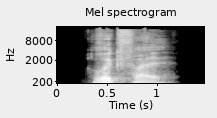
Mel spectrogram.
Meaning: relapse
- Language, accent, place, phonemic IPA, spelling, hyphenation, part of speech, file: German, Germany, Berlin, /ˈʁʏkˌfal/, Rückfall, Rück‧fall, noun, De-Rückfall.ogg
